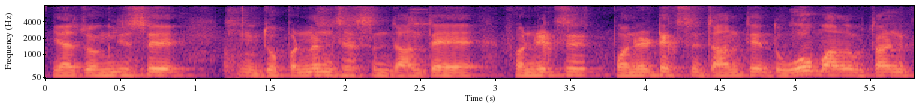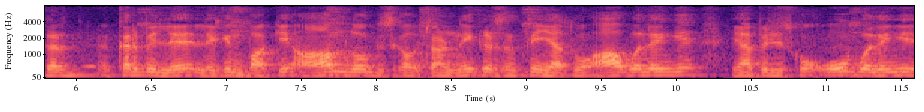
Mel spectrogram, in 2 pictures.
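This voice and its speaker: A man's voice: medium pitch, warm tone, a little hiss or hum. A man teaching Hindi grammar in an exam-prep lecture, repeating key points and using everyday examples to drill them.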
